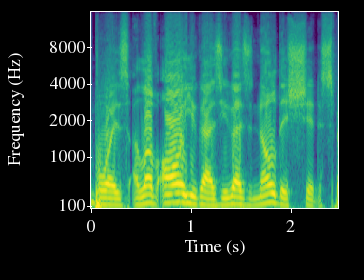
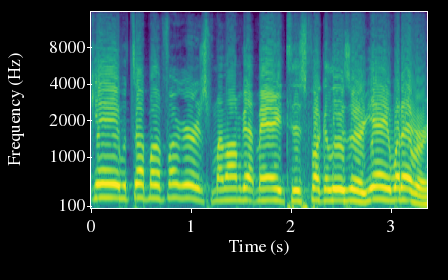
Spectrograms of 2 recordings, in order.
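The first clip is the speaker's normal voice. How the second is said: mock party cheer; 5 semitones higher than usual.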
